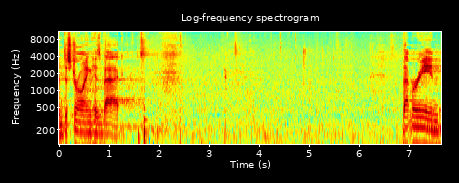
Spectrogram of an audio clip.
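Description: A young man speaks through a microphone in an echoing hall, pausing between phrases.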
